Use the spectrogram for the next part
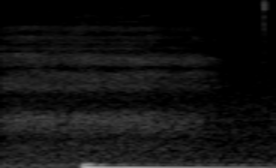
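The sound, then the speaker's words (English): A single drawn-out sniff of a golden amber malt whisky from a Bourbon cask in a glass, a soft breathy inhale rising sharply and then trailing off over about a second, heard alone. “Now, sniff.”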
